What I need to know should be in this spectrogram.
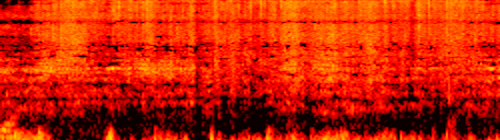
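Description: A plastic package crinkles and rustles in hands.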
